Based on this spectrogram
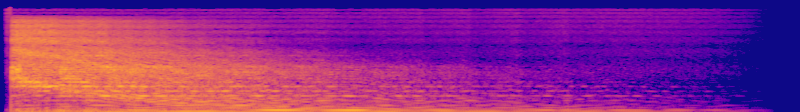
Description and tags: A low E played with Zynaddsubfx with flanger and compressor.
